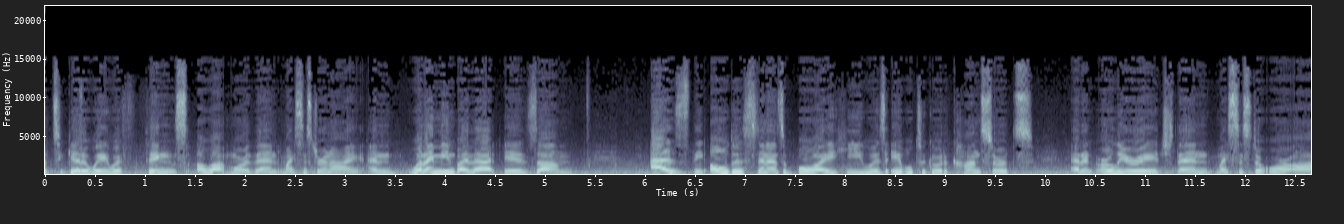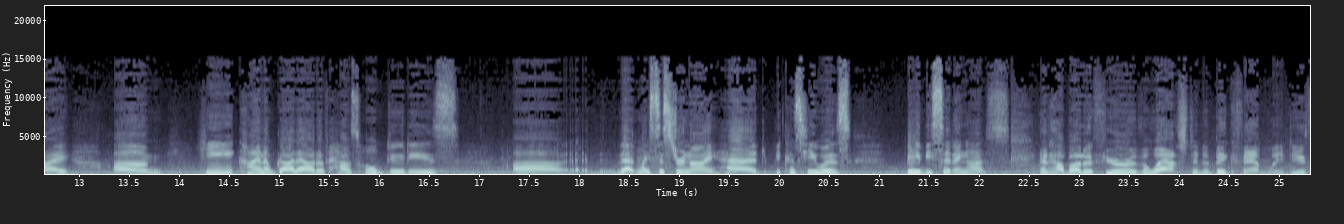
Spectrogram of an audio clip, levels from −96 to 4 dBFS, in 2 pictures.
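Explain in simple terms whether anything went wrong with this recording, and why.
Nothing went wrong here: the signal stays intact throughout, with no technical faults to point to at any moment.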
